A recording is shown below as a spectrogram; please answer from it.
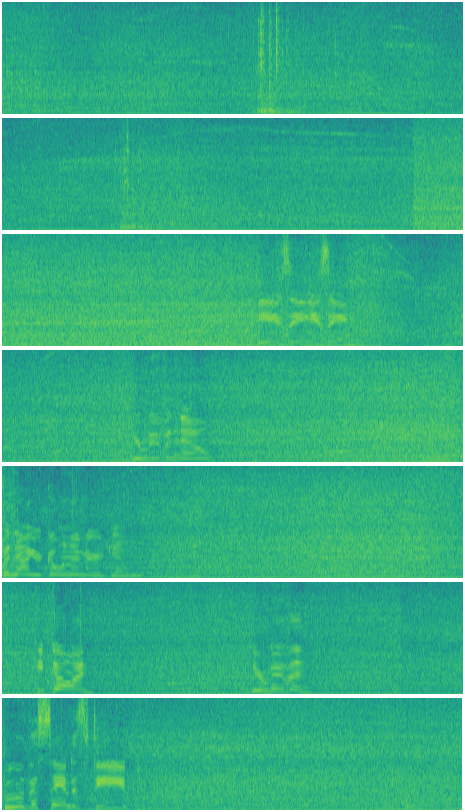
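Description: Ford Transit van's engine revving hard and held at high revs while its wheels spin in deep sand: the van is stuck and trying to drive out. The engine note steps up about nine seconds in, and short shouts come over it now and then.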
